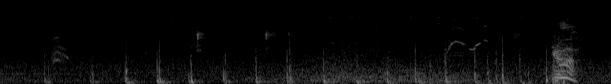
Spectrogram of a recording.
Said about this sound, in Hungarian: Gyere, lovacska!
